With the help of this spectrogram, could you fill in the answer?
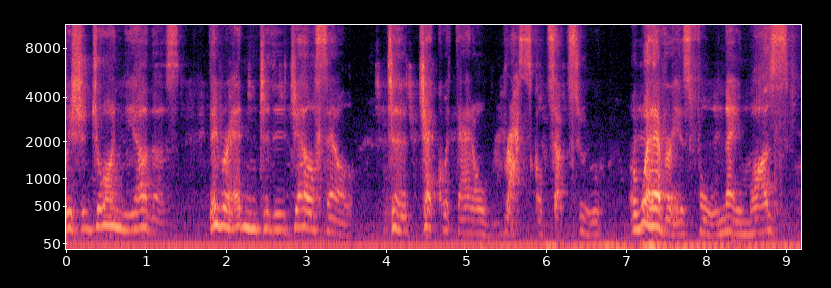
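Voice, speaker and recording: Over clear background noise, a female-sounding voice does a put-on character voice at medium pitch and a fairly slow pace. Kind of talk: fantasy roleplay speech. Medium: actual play. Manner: measured, slightly theatrical.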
